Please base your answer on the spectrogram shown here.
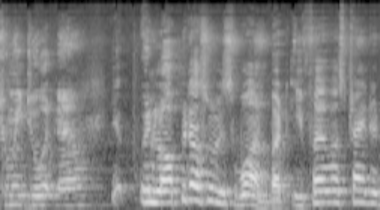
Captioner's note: voiceover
